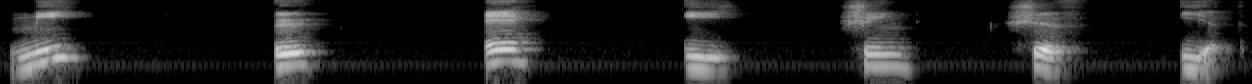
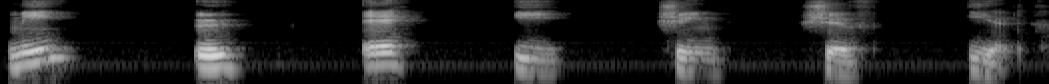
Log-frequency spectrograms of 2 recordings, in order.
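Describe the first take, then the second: First: Each pronoun spaced out, "Me" higher and louder; slow drill, one word at a time with pauses. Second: "Me, u, e, i, shin, shiv, iad" repeated slowly, fading; second slower, quieter run through the list; softer pronoun drill. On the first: Teacher drills the Gaelic pronouns, paced. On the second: Teacher repeats the pronouns, fading softer. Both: Shown as a demonstration. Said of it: "So here we go".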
